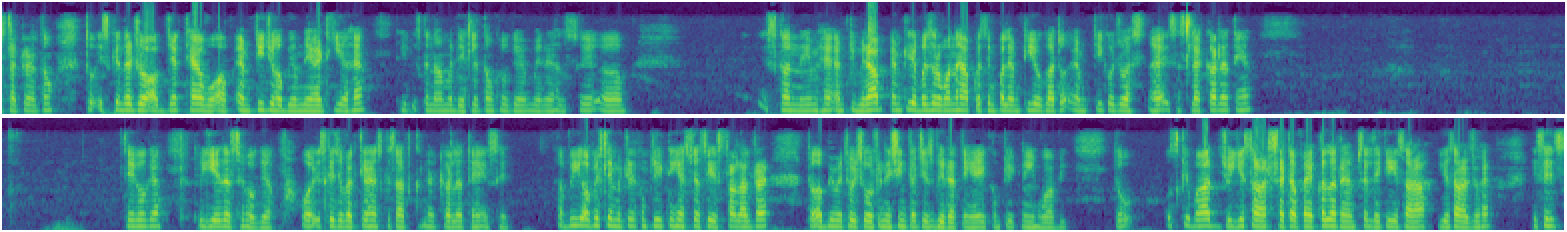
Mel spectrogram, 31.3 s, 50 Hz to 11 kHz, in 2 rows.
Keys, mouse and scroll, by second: 5.4 click, 10.9 click.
